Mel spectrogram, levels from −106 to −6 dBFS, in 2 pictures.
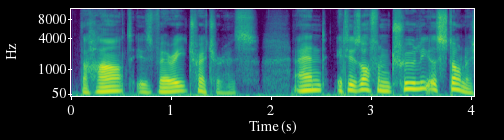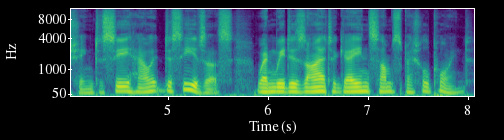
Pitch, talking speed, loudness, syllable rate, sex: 130 Hz, 185 wpm, -20 LUFS, 5.3 syllables/s, male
